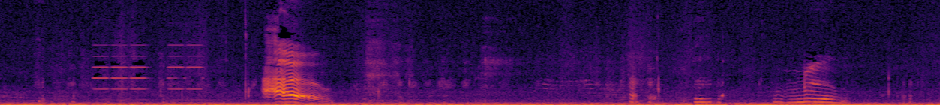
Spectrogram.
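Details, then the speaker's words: Hospital stay of a baby boy on a bedside monitor for breathing: repeated electronic alarm beeps over a steady low machine hum, with brief baby sounds, while no nurse comes to silence it. "The nurse doesn't want to come and stop that beeping."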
